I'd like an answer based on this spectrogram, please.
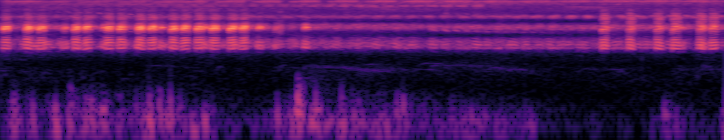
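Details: A dense frog chorus, heard in a village paddy field at the start of the monsoon as new water arrives, gives fast, pulsing, high-pitched trills, about two pulses a second, over low wind rumble and handling noise.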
